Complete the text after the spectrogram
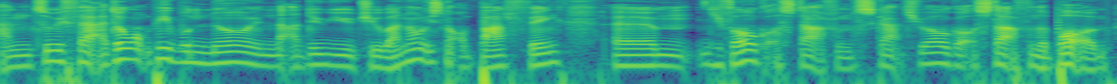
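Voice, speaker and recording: A quiet male voice at a medium pitch and very fast pace, with a Yorkshire accent. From Yorkshire, near Hull. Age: young. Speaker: gaming YouTuber. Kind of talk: gameplay commentary. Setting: university flat. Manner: quiet, subdued.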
